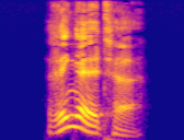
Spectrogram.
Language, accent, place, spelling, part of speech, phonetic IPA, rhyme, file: German, Germany, Berlin, ringelte, verb, [ˈʁɪŋl̩tə], -ɪŋl̩tə, De-ringelte.ogg
- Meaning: inflection of ringeln: 1. first/third-person singular preterite 2. first/third-person singular subjunctive II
